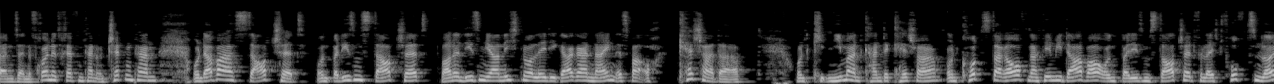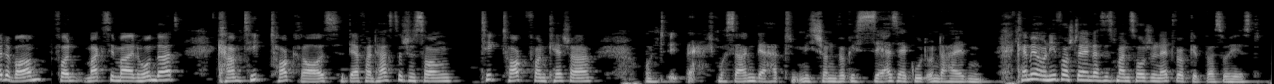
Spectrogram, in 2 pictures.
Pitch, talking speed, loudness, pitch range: 160 Hz, 215 wpm, -22 LUFS, 145-185 Hz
